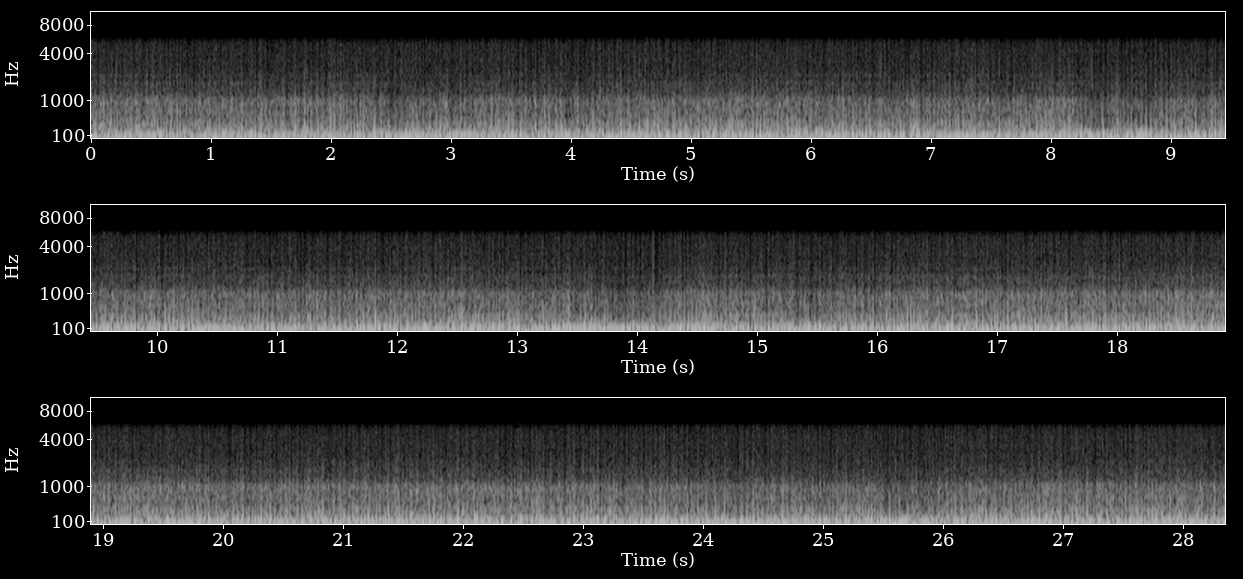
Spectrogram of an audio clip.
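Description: Steady low drone of a car travelling at highway speed, heard from inside the car: engine and road noise with no marked changes.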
